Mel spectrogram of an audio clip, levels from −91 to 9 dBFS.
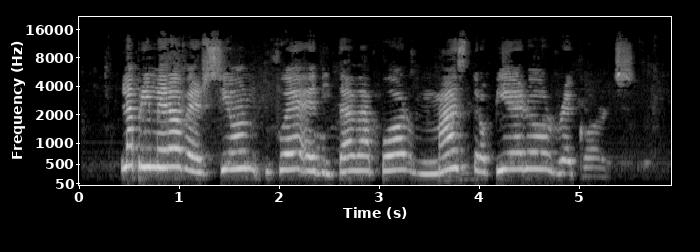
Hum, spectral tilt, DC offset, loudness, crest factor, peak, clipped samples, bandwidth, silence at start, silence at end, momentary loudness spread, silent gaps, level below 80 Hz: none; -1 dB/octave; under 0.1%; -17 LUFS; 16 dB; -2 dBFS; under 0.1%; 13.5 kHz; 0.45 s; 0.4 s; 16 LU; none; -80 dBFS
